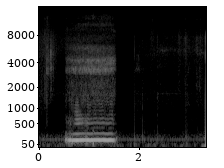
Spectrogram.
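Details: A British Bulldog, tired after a Sherp ride, snores with eyes open: one loud, deep, droning snore of about a second against quiet room noise; dog snoring.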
